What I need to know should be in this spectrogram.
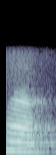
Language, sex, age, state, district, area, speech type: Assamese, male, 18-30, Assam, Sivasagar, urban, conversation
